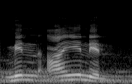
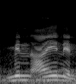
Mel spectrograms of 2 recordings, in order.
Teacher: ada nun mati bertemu dengan huruf Ain maka dibaca idhar halq dan bacanya itu harus jelas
